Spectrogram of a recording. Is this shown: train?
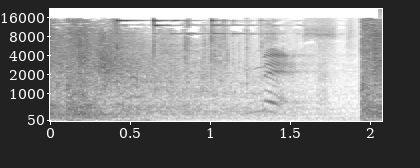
no

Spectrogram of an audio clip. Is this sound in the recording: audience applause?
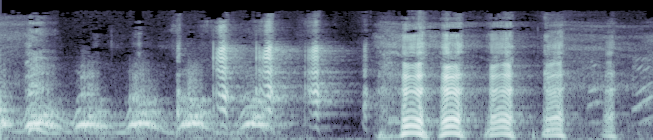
no

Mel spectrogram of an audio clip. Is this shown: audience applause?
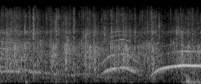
yes

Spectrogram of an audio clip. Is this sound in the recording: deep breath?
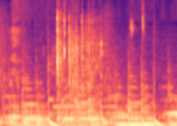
no

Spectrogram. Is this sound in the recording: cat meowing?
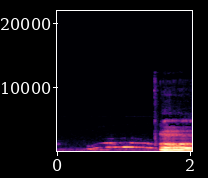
yes

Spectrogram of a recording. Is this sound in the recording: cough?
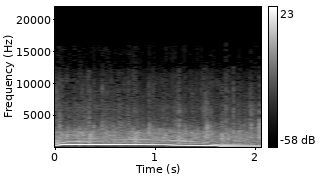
no

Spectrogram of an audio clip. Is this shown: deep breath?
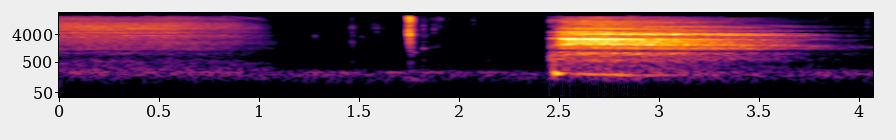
yes

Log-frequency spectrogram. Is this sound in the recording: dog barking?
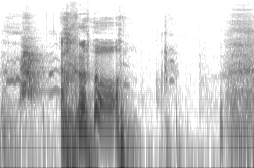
yes

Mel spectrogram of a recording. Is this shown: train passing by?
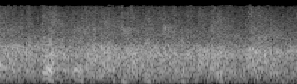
no

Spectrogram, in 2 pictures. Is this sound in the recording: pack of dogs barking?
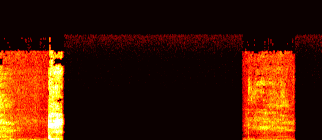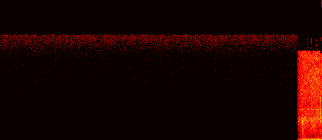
no

